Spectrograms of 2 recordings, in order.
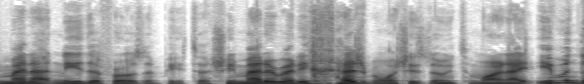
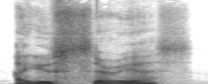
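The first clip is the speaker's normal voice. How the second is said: low, soft, deadpan question; quietly incredulous wife; unimpressed disbelief; 5 semitones lower, 9 dB quieter than usual. Acted. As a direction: drop low, unimpressed by the surprise.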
